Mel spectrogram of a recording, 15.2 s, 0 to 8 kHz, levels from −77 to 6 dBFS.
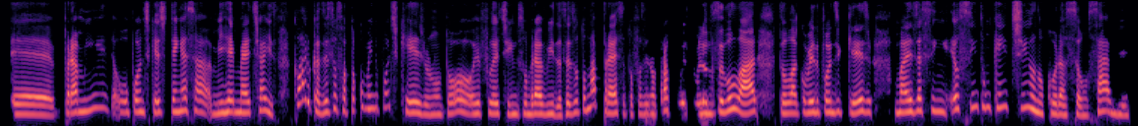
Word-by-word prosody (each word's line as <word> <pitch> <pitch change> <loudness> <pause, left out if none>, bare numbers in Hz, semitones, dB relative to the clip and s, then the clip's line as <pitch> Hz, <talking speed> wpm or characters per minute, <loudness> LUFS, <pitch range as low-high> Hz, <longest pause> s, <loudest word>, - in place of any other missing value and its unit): eh, 190 -3 +3
pra 215 +1 +5
mim 290 +6 -4
o 225 0 -4
pão 240 +2 0
de 230 - -4
queijo 225 0 -1
tem 245 0 +1
essa 250 -3 -1
me 205 +2 -2
remete 230 +1 +2
a 260 - +2
isso. 215 -7 -4 0.2
Claro 435 +3 0
que - - -3
às 220 - -2
vezes 230 +4 -2
eu 300 - -2
só 265 - -3
estou 255 +1 -8
comendo 300 -1 -6
pão 330 - -9
de 340 - -10
queijo. 220 -5 +1
Eu 185 - -5
não 190 0 -4
estou 210 +2 0
refletindo 200 -1 -2
sobre 200 +1 +1
a 200 - +7
vida. 195 -2 -2
Às - - -14
vezes, 205 -1 -1
eu - - -1
estou 270 +5 -4
na 365 +4 +2
pressa. 215 - +2
Eu - - -16
estou 195 0 -10
fazendo 195 0 -7
outra 230 +7 0
coisa. 415 0 -3
Estou 200 - -8
olhando 210 0 +2
o - - -7
celular. 230 -1 +6 0.2
Estou 210 - -2
lá 210 0 +2
comendo 225 +1 +1
pão 230 +2 +1
de 230 +1 -3
queijo, 230 +2 +1 0.3
mas 230 +2 +3
assim, 250 -2 -1
eu 280 +3 +2
sinto 325 +2 -6
um 325 - -5
quentinho 315 -1 -1
no 215 -4 +1
coração, 190 -3 -1
sabe? 205 -4 -1
225 Hz, 240 wpm, -21 LUFS, 200-255 Hz, 0.3 s, a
